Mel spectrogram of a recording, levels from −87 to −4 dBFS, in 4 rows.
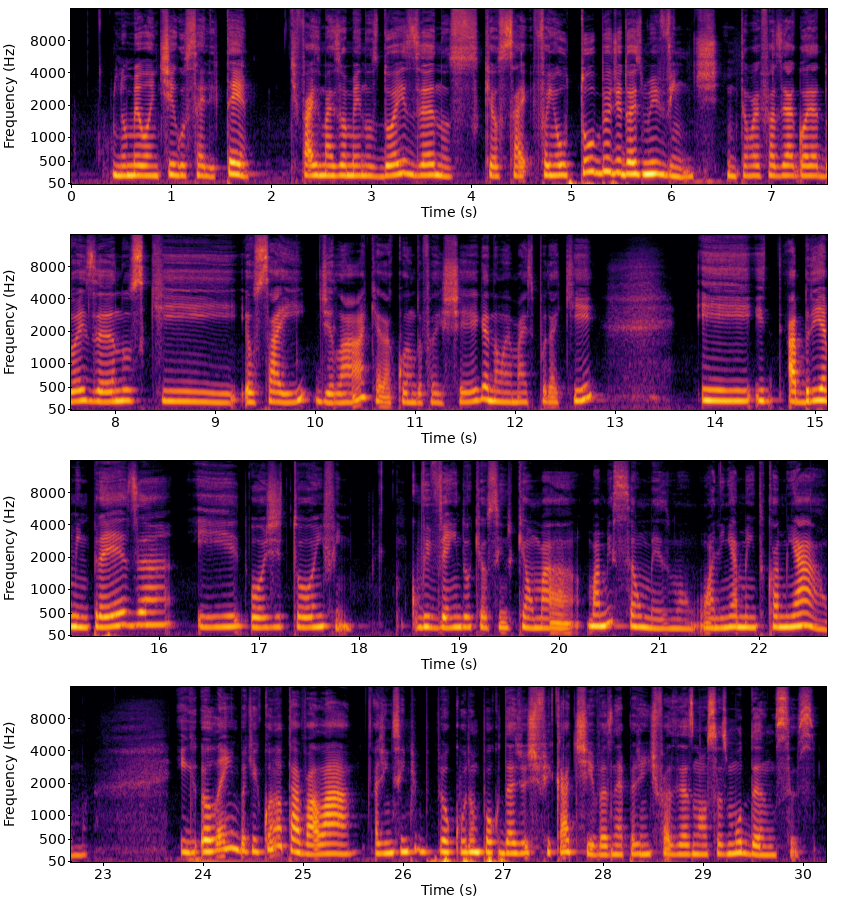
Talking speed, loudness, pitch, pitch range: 180 wpm, -22 LUFS, 215 Hz, 200-230 Hz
